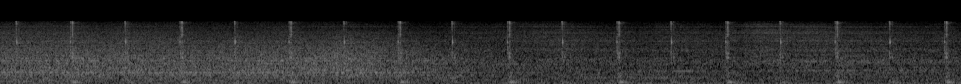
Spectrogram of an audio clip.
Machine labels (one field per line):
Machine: valve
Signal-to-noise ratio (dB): -6 dB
